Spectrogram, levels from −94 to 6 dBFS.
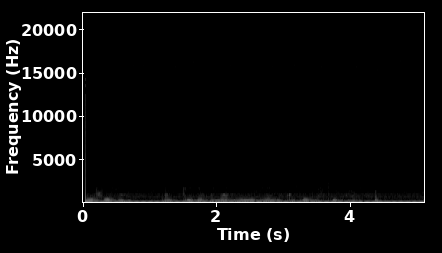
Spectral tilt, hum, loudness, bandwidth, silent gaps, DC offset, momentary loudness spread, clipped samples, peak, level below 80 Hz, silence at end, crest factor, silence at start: -8.5 dB/octave; none; -60 LUFS; 16.5 kHz; none; under 0.1%; 3 LU; under 0.1%; -36 dBFS; -68 dBFS; 0 s; 20 dB; 0 s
